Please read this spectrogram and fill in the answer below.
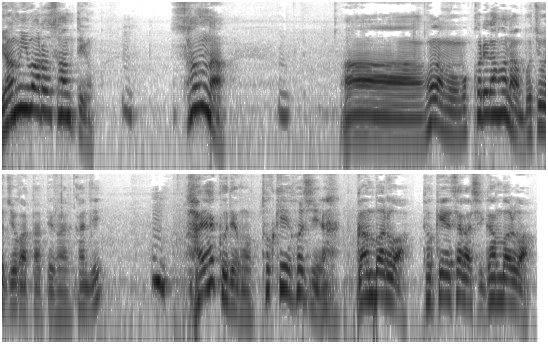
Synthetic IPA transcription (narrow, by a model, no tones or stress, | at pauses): jamʲiβaɾosãnt̪ːejɯ̰̃ | sãnːa̰ | ahoɾamoːko̞ɾe̞ɡaɦoɾabo̞t͡ɕibot͡ɕijo̞kat̪ːat̪ːejɯ̟nakãɲ̟d͡ʑi | hajakɯ̟d̪e̞mo̞t̪o̞ke̞ːɦo̞ɕiːnaɡãmbaɾɯ̟βat̪o̞ke̞ːsaɡaɕiɡãmbaɾɯ̟βa̰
